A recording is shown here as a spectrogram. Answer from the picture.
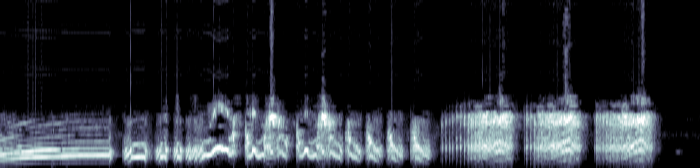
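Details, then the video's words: Green pigeon giving a drawn-out whistle that bends upward, followed by quick, choppy, modulated whistles and then a series of rough, breathy, grating bursts about a second apart. "Suab noog nquab ntsuab quaj zoo."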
